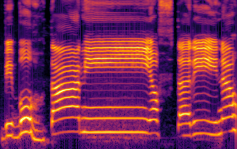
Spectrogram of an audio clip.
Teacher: ہا کا مخرج ہے کہ حلق کا آخر جو سینے کی طرف ہے وہاں سے ہا نکلتا ہے، اس کو واضح اور صاف کر کے پڑھیں گے.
